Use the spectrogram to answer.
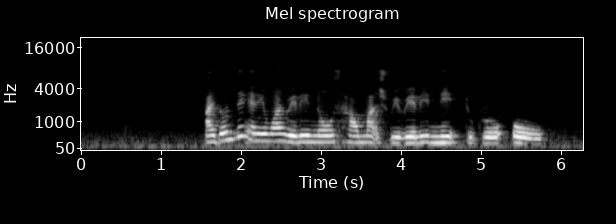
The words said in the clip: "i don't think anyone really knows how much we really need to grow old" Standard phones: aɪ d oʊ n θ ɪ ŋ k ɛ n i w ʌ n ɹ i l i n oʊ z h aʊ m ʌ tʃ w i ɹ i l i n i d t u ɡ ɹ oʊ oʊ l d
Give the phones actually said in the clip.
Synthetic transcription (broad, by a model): aɪ d oʊ n t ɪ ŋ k ɛ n i w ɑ n ɹ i l i n oʊ s h aʊ m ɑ tʃ w i ɹ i l i n i d t u ɡ ɹ oʊ oʊ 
